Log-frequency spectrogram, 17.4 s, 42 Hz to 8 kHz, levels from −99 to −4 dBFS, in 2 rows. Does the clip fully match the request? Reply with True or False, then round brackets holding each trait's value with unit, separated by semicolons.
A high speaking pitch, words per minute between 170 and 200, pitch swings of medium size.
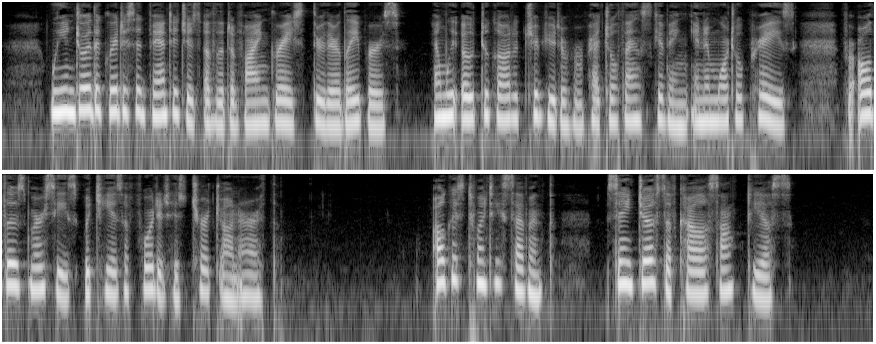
False (200 Hz; 145 wpm; 4.6 semitones)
